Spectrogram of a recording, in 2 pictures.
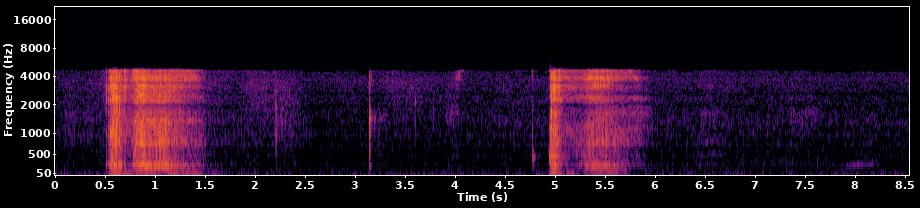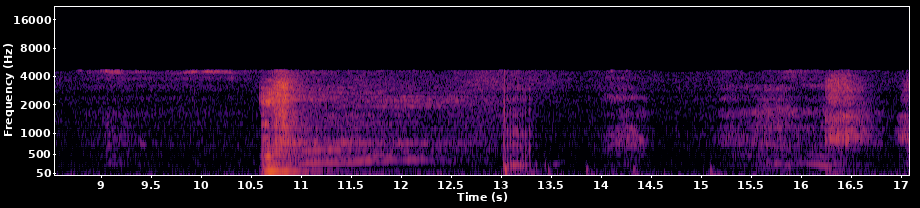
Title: Baby funny sneeze...slow mo @42 sec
